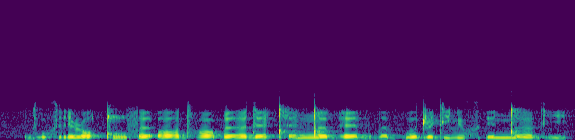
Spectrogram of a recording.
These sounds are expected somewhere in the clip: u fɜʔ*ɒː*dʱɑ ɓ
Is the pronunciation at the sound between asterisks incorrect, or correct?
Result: correct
